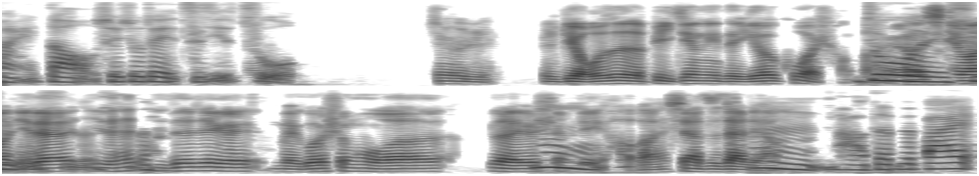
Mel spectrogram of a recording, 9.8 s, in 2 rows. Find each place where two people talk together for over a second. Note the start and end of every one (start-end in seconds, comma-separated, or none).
4.3-5.6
